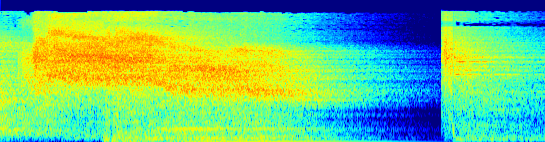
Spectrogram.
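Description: A huge fiery explosion roars and rumbles, then fades away.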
